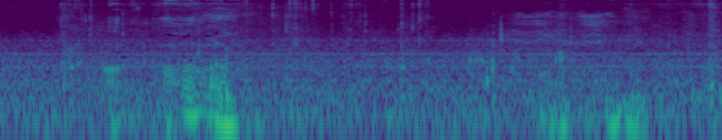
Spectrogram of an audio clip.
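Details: A male Golden Retriever gives short, low, breathy snorts while eating, mixed with soft chewing noises.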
